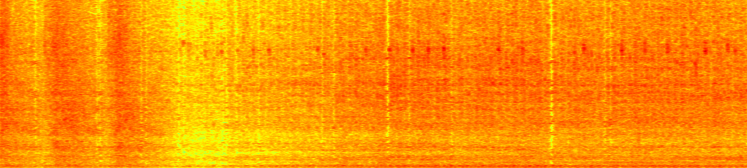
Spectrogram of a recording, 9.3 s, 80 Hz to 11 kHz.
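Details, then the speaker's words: 1959 VW Type 2 truck, air-cooled engine, after sitting a year in a museum, just after the part was regapped and refitted: it picks up cleanly on the throttle with immediate response and settles to an even idle without stumble. Normal throttle response. "how about now so eyeball it one more time you hear it now the throttle response it's immediate"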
